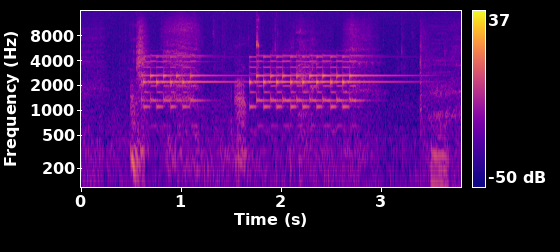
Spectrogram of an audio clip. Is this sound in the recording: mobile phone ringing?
yes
